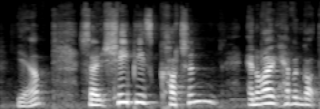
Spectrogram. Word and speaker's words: Scheepjes: It's actually pronounced Scheepjes, but it looks like Scheepjes. Yeah. So Scheepjes Cotton, and I haven't got the label to it, but that's it.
